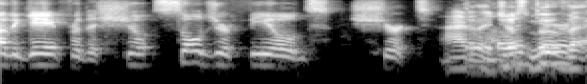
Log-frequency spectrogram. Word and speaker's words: Soldier Field: yeah it is soier you don't pronounce the S it's like Illinois yeah sty stupid the meatball fans always said Soldiers Field let's put the little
